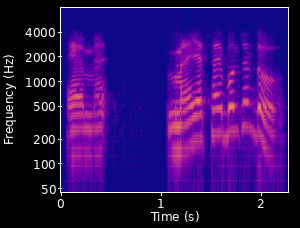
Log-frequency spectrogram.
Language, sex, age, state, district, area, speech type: Bengali, male, 45-60, West Bengal, Hooghly, rural, conversation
